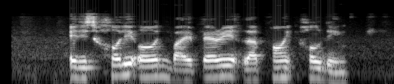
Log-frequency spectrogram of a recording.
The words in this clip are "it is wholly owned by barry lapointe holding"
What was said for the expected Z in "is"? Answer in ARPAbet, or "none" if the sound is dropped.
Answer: S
